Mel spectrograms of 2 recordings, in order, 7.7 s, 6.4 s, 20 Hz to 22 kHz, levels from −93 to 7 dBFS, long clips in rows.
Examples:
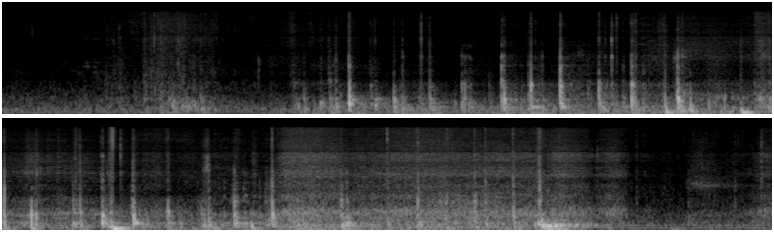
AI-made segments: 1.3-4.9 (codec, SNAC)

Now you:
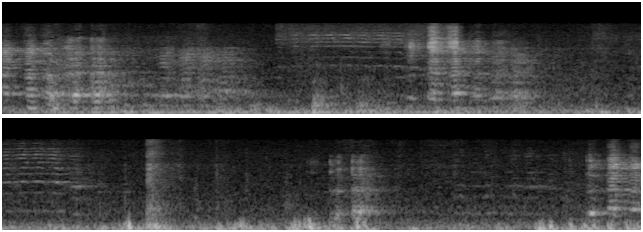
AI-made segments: none

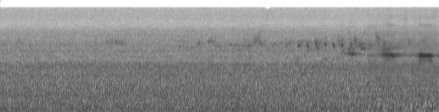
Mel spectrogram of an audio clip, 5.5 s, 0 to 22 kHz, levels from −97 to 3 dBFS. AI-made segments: 4.6-5.5 (vocoder, Vocos)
